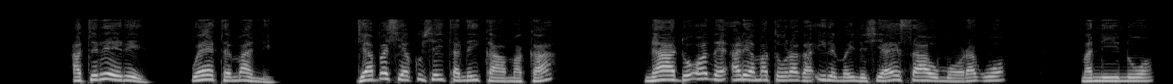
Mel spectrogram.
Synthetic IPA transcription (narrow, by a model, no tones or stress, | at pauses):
ateɾeːɾe | wɛːtɛmane | d͡ʑaːbaɕjakuɕaitaneikaːmaka | naːdoɔðɛʔaɾeamatoːɾaɣaʔiɾemaineɕjaɛsaomɔːɾaɣwɔ | maniːnoɔ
